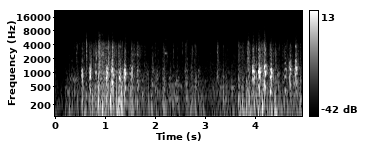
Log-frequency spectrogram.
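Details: Chicken in a coop about to be grabbed, giving continuous harsh, grating squawks and cackles, loudest at the start and again near the end, over a busy background of scuffling inside an enclosed space.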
